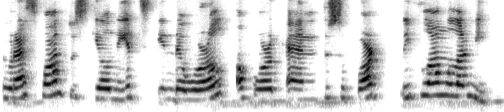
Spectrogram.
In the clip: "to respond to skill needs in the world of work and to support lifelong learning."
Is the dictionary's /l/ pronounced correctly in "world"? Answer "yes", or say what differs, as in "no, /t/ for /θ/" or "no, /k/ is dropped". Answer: yes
